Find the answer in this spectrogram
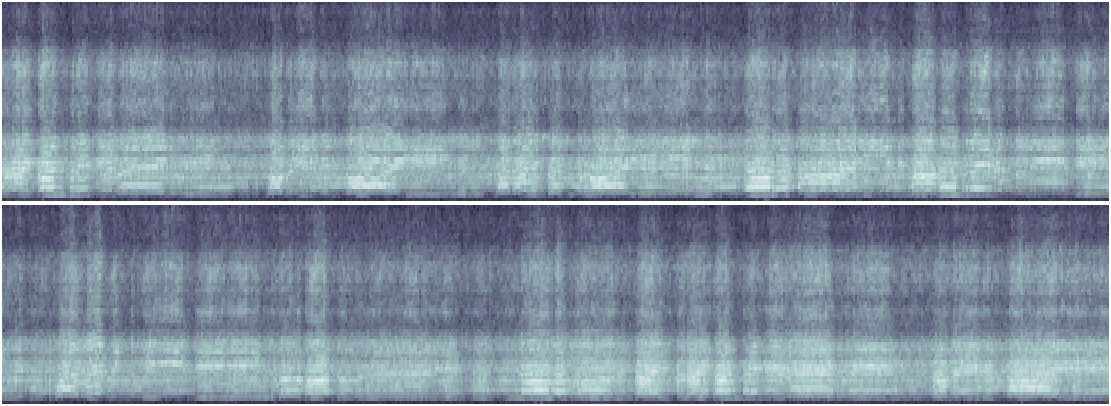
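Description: Edison Home cylinder phonograph playing back an early acoustic recording of a vocal song with instrumental accompaniment through its horn. The sound is thin and narrow, with no bass.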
